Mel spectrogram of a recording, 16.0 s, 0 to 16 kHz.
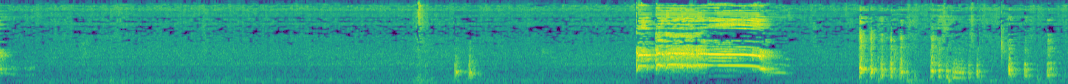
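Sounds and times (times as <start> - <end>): rooster crowing: 0.0 - 0.5, 9.5 - 11.9
rapid clucks: 6.8 - 7.3, 12.8 - 16.0.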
